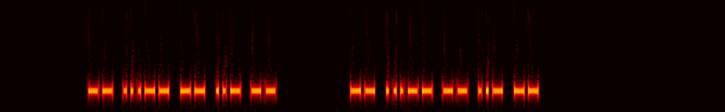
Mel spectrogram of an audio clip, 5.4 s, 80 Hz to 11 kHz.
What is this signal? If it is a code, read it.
Morse code, heard as a keyed tone, about 43 wpm, 700 Hz. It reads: M3MUM M3MUM
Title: DXCC-100 Call Signs - 5 Characters - Repeated 2x - 45wpm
